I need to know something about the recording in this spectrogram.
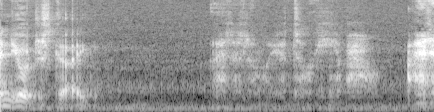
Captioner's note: whispers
